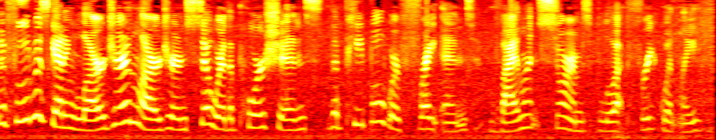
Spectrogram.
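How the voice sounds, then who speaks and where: A woman reading a children's picture book aloud as a storytime reader, with expressive, deliberate phrasing for young listeners. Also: on the high side, slight background noise.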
